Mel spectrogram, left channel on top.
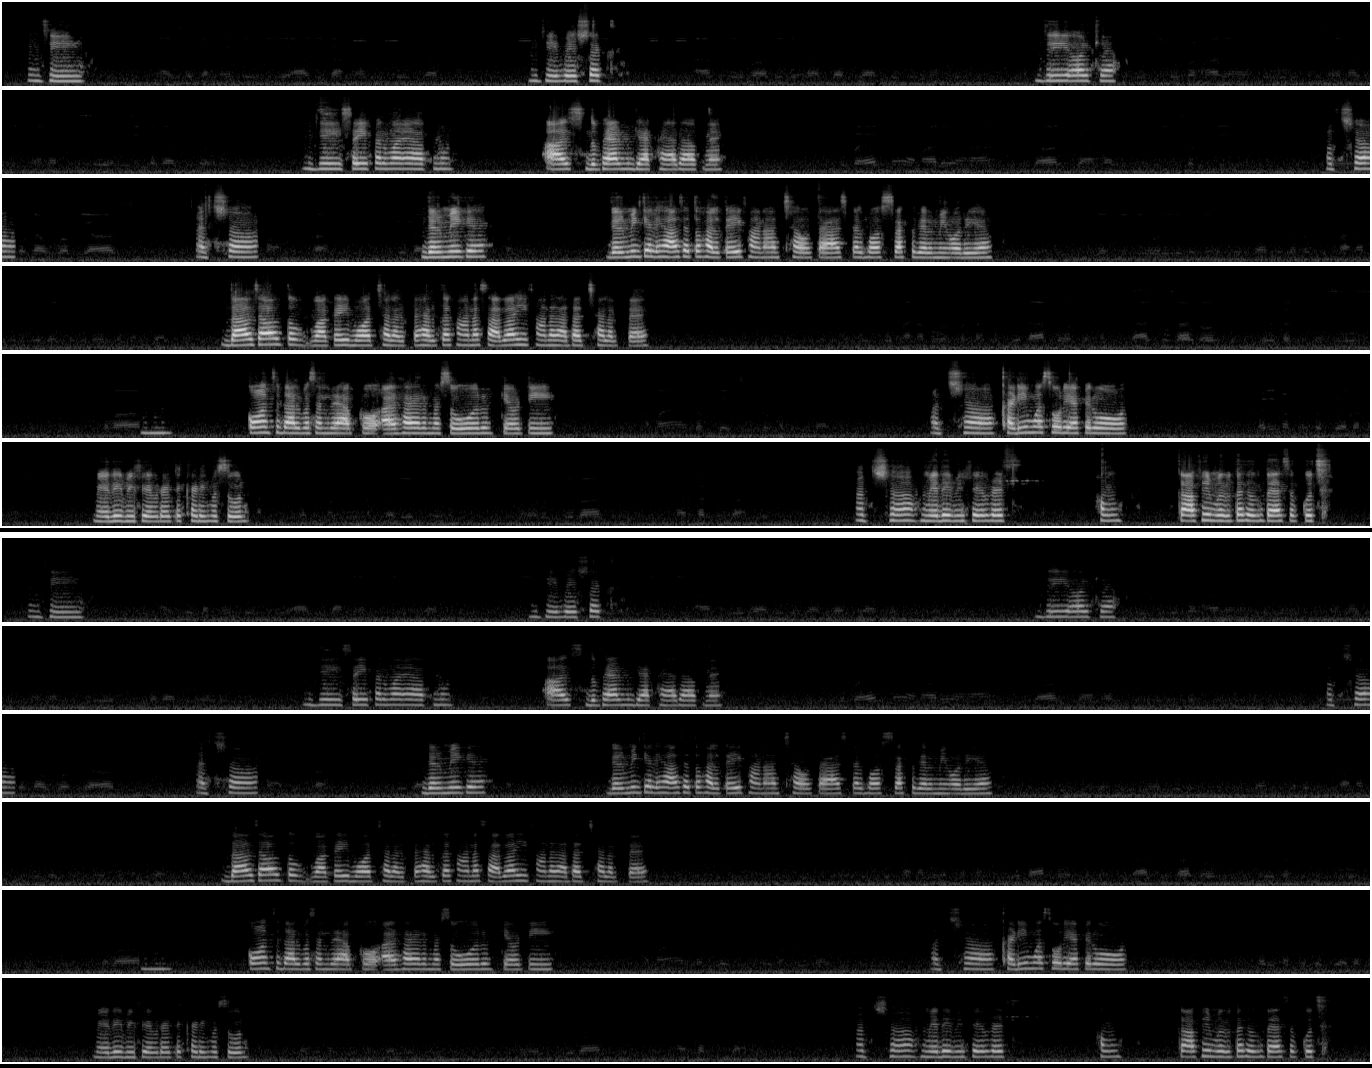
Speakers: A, on the left; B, on the left.
A: جی
B: اور ایسے کرنے سے ہی آگے کامیابی ملے گی آپ کو
A: جی
B: آپ
A: بے
B: کے
A: شک
B: آپ کے والد و والدہ بھی آپ سے خوش ہوں گے
A: جی
B: یہ
A: اور
B: ہم اپنی
A: کیا
B: بیٹ لکٹی کو پڑھا رہے ہیں تو وہ محنت محنت سے اوررزی لگا کے پڑھ رہی ہے
A: جی صحیح فرمایا آپ نے آج دوپہر میں کیا کھایا تھا آپ نے
B: دوپہر میں ہمارے یہاں دال چاول روٹی سبزی
A: اچھا
B: اور کٹا ہوا پیاز
A: اچھا
B: اور پانی تھا مجھے دال
A: گرمی
B: چاول بہت
A: کے
B: پسند ہے
A: گرمی کے لحاظ سے تو ہلکا ہی کھانا اچھا ہوتا ہے آج کل بہت سخت گرمی ہو رہی ہے
B: ہ گرمی بھی ہو رہی ہے لیکن اس کے حساب سے مطلب کھانا بھی مجھے ویسے بھی بہت پسند ہے دال چاول
A: دال چاول
B: اور
A: تو
B: اس کے
A: واقعی بہت اچھا لگتا ہے ہلکا کھانا سادہ ہی کھانا زیادہ اچھا لگتا ہے
B: ہوں تو مجھے اس کو کھانا بہت پسند ہے مجھے دال بہت پسند ہے دال کے ساتھ اور کچھ بھی ہو سبزی گوشت کباب
A: ہم، کون سی دال
B: یہ
A: پسند
B: سب کھانا
A: ہے آپ کو ارہر مسور کیوٹی
B: ہمیں سب سے اچھی تو مسور دال لگتی ہے
A: اچھا کھڑی مسور یا
B: ہوں
A: پھر وہ
B: کھڑی مسور سب سے زیادہ پسند ہے
A: میری بھی فیوریٹ ہے کڑی مسور
B: کھڑی مسہور نمبر ایک پہ ہے اور اس کے بعد ارہر کی دال ہے
A: اچھا میرے بھی فورٹ
B: ہوں ہوں
A: ہم کافی ملتا جلتا ہے سب کچھ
